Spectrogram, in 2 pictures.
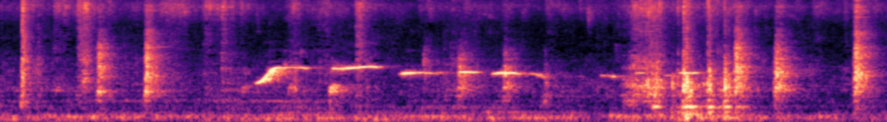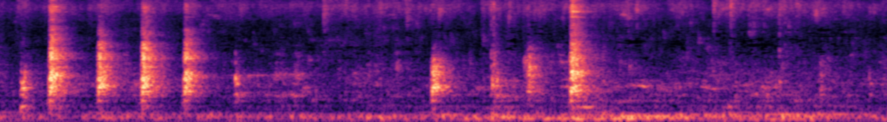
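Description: A flat blade scraping and knocking against a plastic basin as damp fishing groundbait is chopped and mixed, a quick run of scrapes and taps. About two seconds in comes a short whistle of a few held notes, stepping down in pitch.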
